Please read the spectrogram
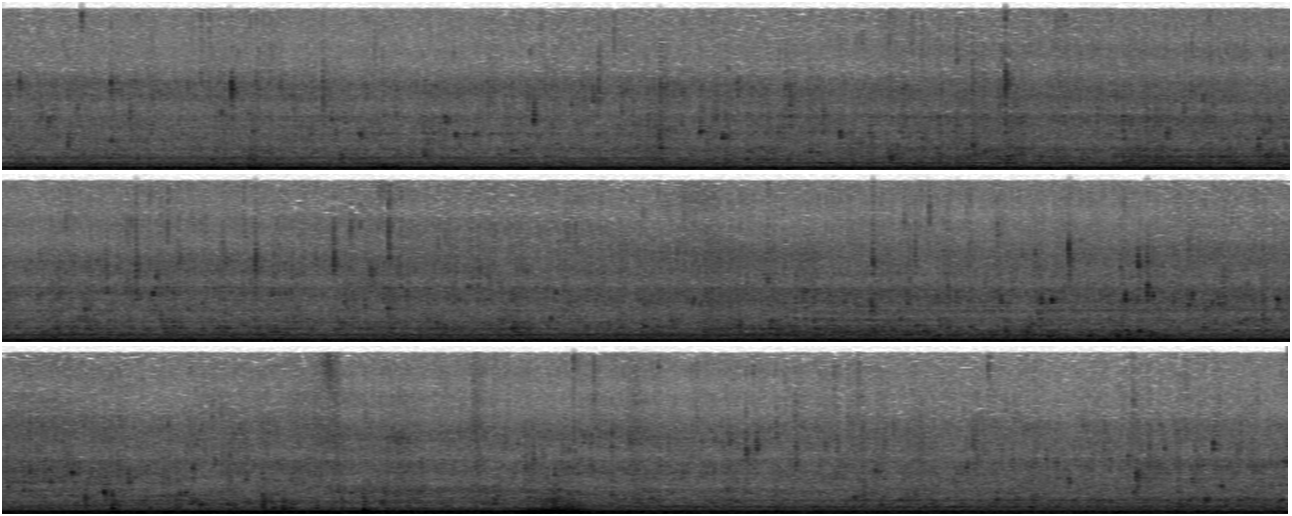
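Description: Saltwater aquarium equipment running: water trickling and pouring over a steady low electric hum, with a brief louder splash or knock about three-quarters of the way through.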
